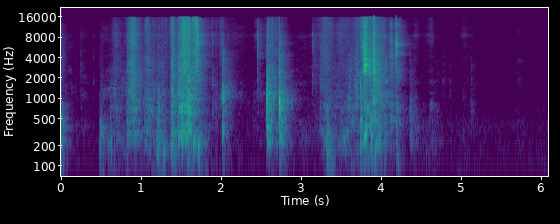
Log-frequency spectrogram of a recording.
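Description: Clear plastic packaging bag crinkling as it is handled, in several irregular rustling bursts over about four seconds.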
